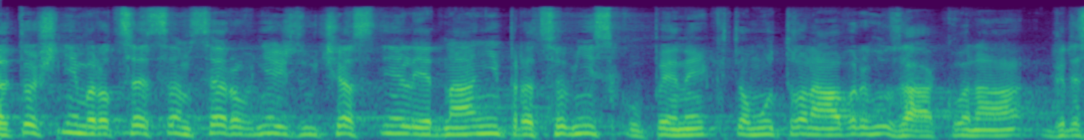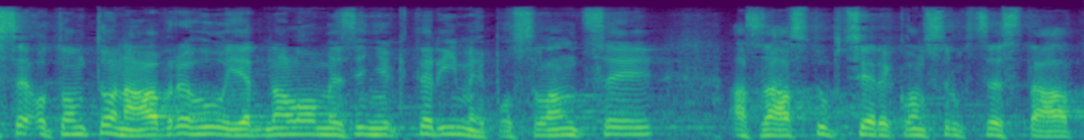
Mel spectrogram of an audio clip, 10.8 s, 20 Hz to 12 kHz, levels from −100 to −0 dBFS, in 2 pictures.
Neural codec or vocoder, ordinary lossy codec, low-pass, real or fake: none; AAC, 48 kbps; 9.9 kHz; real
